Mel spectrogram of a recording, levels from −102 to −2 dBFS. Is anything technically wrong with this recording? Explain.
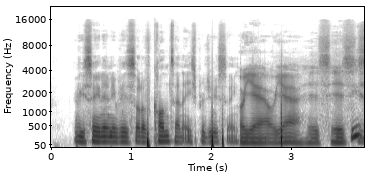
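Yes. Loud pops break through the speech at 1.20 to 1.22 s, 2.01 to 2.16 s (a double pop) and 2.87 to 2.90 s, each roughly 25 dB above the speech, which carries on underneath. A sudden voltage step, likely from a connector, switch, static discharge or driver glitch, enters the signal path and is shaped by the circuits after it into a sharp thump. On a waveform each shows as a tall spike; on a spectrogram, as a thin vertical stripe spanning all frequencies.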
